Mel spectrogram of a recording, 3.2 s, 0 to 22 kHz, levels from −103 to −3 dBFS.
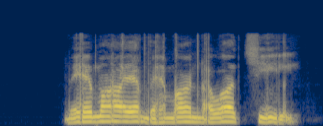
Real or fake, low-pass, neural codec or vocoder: fake; 7.2 kHz; codec, 16 kHz, 2 kbps, FreqCodec, larger model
